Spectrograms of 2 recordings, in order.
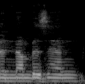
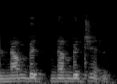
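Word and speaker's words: numbuzin: I've also been playing with the Numbazin or Numbagin, I think is how they say it, even though it has a Z.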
